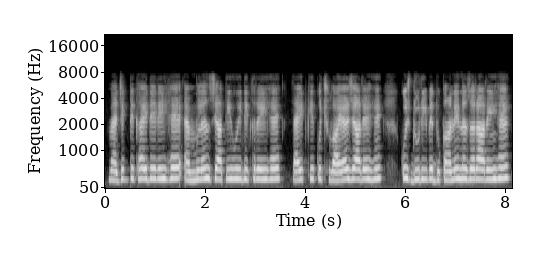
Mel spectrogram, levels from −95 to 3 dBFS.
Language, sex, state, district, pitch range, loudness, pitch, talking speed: Hindi, female, Madhya Pradesh, Bhopal, 250-265 Hz, -14 LUFS, 260 Hz, 190 wpm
